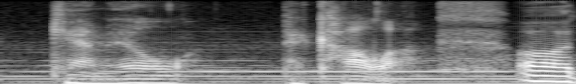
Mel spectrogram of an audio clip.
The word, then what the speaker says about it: Kamil Pekala: The correct pronunciation of his name is Kamil Pekala.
